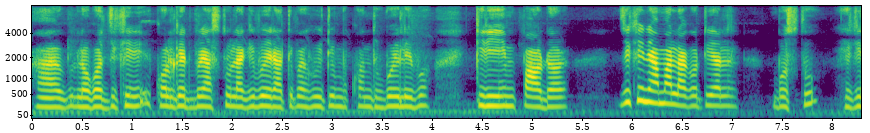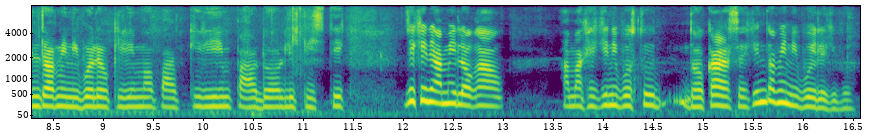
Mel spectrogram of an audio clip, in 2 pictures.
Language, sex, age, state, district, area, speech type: Assamese, female, 45-60, Assam, Dibrugarh, urban, spontaneous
